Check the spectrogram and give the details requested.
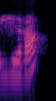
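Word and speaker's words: Jira: pour la gestion du back lot qui est gira si vous ne connaissez pas ça s'écrit j ai ras c'est très simple c'est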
